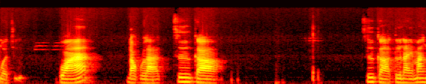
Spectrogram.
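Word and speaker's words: 通過: Đọc là tư cờ.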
